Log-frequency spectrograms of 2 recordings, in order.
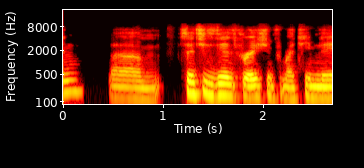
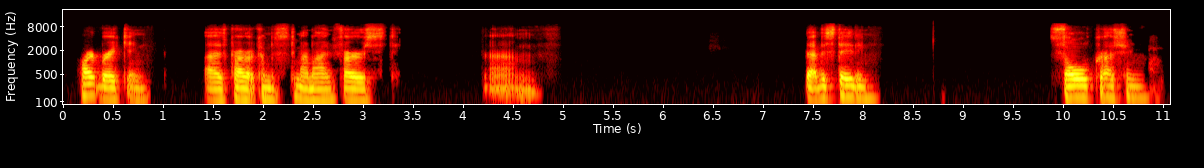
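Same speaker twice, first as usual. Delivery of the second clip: fake solemn, grave, long pauses between words. Answering how an elimination feels, mock solemn, pausing between words. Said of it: "the quiet contemplation in between every word".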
